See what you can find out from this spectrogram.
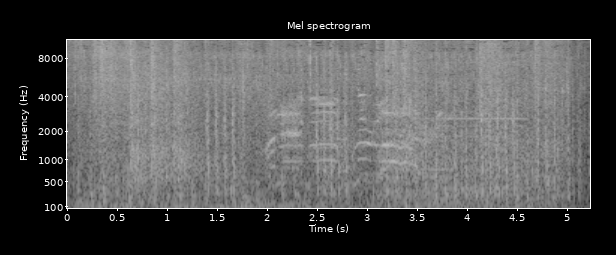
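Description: A white helicopter roars as it lands, its heavy rotor noise mixed with sustained bursts of gunfire and scattered shouting voices throughout the loud, chaotic scene.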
